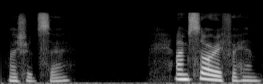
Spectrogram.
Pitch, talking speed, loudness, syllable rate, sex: 190 Hz, 185 wpm, -16 LUFS, 6.3 syllables/s, female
